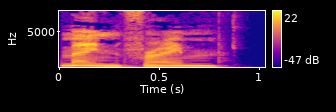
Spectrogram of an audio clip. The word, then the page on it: mainframe: British English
